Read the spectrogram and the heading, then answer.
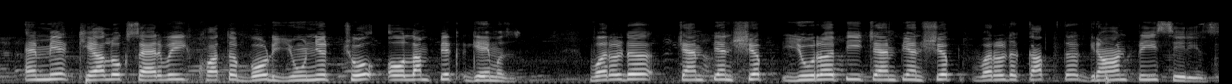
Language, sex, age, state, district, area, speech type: Kashmiri, male, 18-30, Jammu and Kashmir, Kulgam, rural, read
